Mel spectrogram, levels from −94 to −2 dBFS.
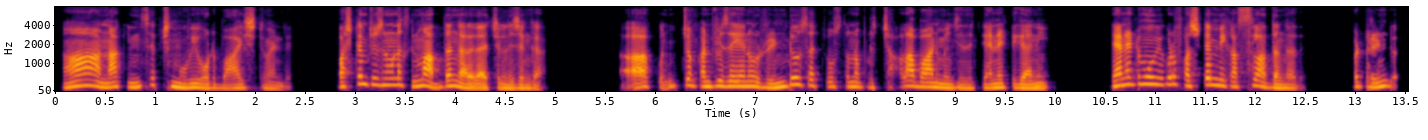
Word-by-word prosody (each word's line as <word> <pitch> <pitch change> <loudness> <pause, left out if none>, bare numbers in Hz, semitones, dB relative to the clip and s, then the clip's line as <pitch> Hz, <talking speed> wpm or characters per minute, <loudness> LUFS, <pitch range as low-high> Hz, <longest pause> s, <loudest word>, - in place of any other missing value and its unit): ఆ! - - +4 0.4
నాకు 175 +1 +2
'Inception' 175 0 -2
movie 140 +1 0
ఒకటి 125 -1 -3
బా 115 - -4
ఇష్టం 130 -1 -2
అండి. 95 -2 -14 0.5
ఫస్ట్ 170 - +1
టైమ్ 270 -1 +2
చూసినప్పుడు, 235 0 -1
నాకు 225 - -5
సినిమా 195 +3 +3
అర్థం 190 +8 +1
కాలేదు, 130 -2 +3
యాక్చువల్ 120 0 -4
నిజంగా. 120 0 -3 1.0
ఆహ్, - - +5
కొంచెం 185 +4 -5
కన్ఫ్యూజ్ 175 +1 +1
అయ్యాను. 180 0 +2 0.2
రెండోసారి 210 - 0
చూస్తున్నప్పుడు 165 -3 -5
చాలా 165 +3 -2
బా 160 - +3
అనిపించింది 130 -4 -2
'టెనెట్' 135 +1 0
గాని. 120 - +1 0.7
'టెనెట్' 250 +6 +5
మూవీ 260 -2 +1
కూడా 255 0 -1
ఫస్ట్ 200 0 +3
టైమ్ 235 -1 +4
మీకు 175 -3 -4
అస్సలు 195 +3 +1
అర్థం 130 -3 0
కాదు. - - -9 0.5
బట్ 170 -1 -4
రెండు 180 +2 -1
170 Hz, 175 wpm, -22 LUFS, 135-200 Hz, 1.0 s, ఆహ్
